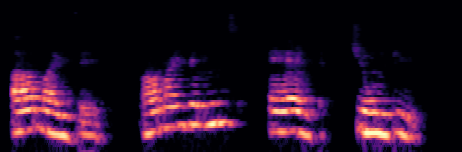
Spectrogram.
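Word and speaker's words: Ameise: फिर हमारे पास ये एक कॉम्बिनेशन था ए ई इन जर्मन लैंग्वेज, और ये एक आई की आवाज़ प्रोड्यूस करेगा, इसलिए ये आमाइजे।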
